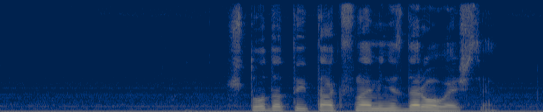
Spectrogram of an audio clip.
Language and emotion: Russian, neutral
